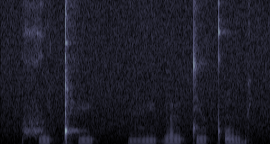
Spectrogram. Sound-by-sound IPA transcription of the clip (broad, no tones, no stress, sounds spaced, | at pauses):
xʷ i ǃʰ y | β y b œ̃ b t ʉ kʷʼ ĩ b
